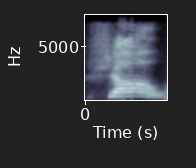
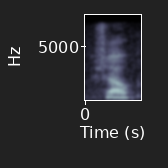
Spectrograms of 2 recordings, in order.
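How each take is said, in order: First: It is said with the most energy. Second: It is said with little energy.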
